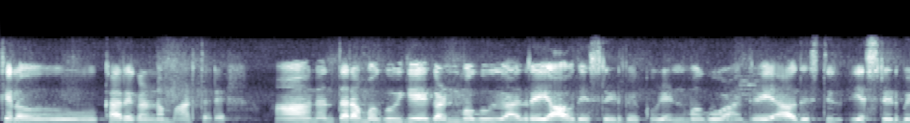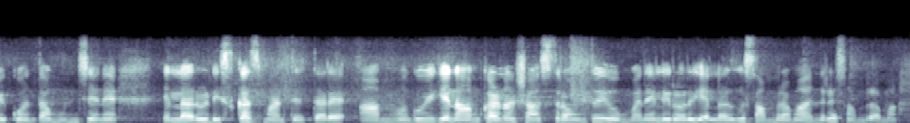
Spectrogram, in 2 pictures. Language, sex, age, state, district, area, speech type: Kannada, female, 30-45, Karnataka, Chitradurga, rural, spontaneous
